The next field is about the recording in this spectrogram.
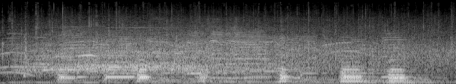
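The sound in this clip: Studio audience applause and cheering welcoming two contestants on a courtroom-style show. Steady clapping sits under a loud musical sting of sustained chords.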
